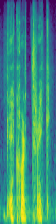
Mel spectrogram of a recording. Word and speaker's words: Kortrijk: I've been to Belgium a few times in the past, but it's my first time here to Kortrijk. I pronounce that right. – Oh, very good, very good.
